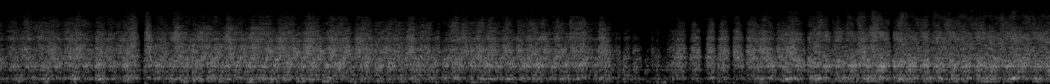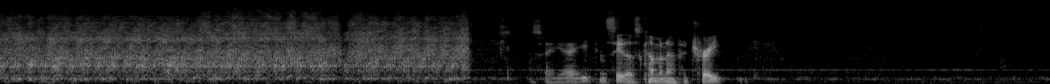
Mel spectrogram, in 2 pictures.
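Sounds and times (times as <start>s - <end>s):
cloth scrubbing speaker cone: 0.0s - 15.2s.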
